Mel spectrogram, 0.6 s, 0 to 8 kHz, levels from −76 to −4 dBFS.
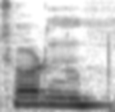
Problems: none marked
